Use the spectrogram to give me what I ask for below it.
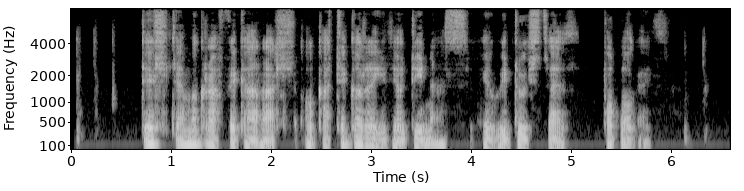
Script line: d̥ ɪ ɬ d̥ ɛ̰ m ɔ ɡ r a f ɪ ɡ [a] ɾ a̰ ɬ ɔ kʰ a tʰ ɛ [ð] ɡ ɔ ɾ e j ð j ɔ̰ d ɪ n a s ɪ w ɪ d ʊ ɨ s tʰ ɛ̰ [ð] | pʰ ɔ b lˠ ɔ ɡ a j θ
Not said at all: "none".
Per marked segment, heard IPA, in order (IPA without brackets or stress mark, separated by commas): a, none, ð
